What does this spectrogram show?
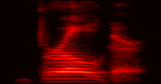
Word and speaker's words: Broegger: not going to be able to say it Broger uh and I again apologies Natasha welcome to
